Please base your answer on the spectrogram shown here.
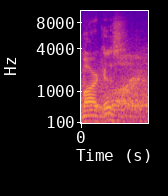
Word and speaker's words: Marvcus: Marvcus, pronounced Marcus.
